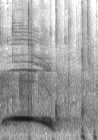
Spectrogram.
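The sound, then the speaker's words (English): An audience applauds the past, current and incoming presidents of the NPC, responding with a long, falling whoop or whistle followed by a few sparse, scattered claps. The burst is brief and moderately loud. “For everyone in the audience, let's give these three a round of applause for joining us here today.”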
